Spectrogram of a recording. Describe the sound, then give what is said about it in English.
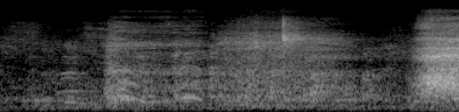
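A person takes an audible breath, with soft breathy sounds early on and a louder, gasp-like rush of air at the end. “and then I take a breath. I take a breath because it's needed.”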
